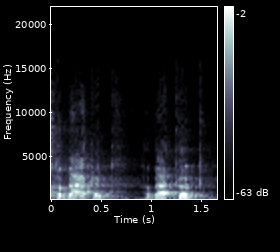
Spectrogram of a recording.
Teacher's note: But I think the way I say it now is Habakkuk, Habakkuk. I think there should be a emphasis on the cook.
